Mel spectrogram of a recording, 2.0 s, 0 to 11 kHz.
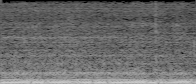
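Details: Mazda RX-8 rotary that stalled unless throttle pressed, during idle relearn after reset, about 10 minutes in: deep steady burble, even idle with no throttle, no hunting or stumbling; idle settled.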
